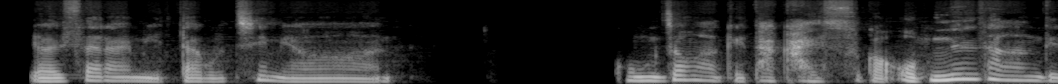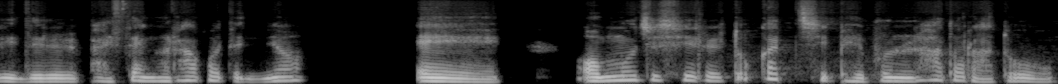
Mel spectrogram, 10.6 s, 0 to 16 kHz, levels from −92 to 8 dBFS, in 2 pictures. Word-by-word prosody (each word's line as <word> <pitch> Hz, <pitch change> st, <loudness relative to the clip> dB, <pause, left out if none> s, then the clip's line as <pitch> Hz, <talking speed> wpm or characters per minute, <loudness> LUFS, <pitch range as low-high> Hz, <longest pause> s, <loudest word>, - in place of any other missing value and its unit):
10 140 Hz, 0 st, +3 dB
사람이 155 Hz, 0 st, -1 dB
있다고 135 Hz, 0 st, -3 dB
치면 135 Hz, -, -2 dB, 1.2 s
공정하게 165 Hz, -2 st, 0 dB
다 165 Hz, +3 st, -2 dB
갈 145 Hz, -1 st, +1 dB
수가 130 Hz, -, -3 dB
없는 185 Hz, -, +5 dB
상황들이 180 Hz, -, 0 dB
늘 135 Hz, +1 st, +2 dB
발생을 150 Hz, +2 st, -2 dB
하거든요. 165 Hz, -2 st, -2 dB, 0.6 s
예. 130 Hz, -7 st, +5 dB, 0.4 s
업무 170 Hz, +5 st, +4 dB
지시를 180 Hz, -3 st, -2 dB
똑같이 240 Hz, +8 st, -3 dB
배분을 145 Hz, 0 st, 0 dB
하더라도. 145 Hz, -8 st, -4 dB
150 Hz, 260 characters per minute, -25 LUFS, 135-175 Hz, 1.2 s, 없는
